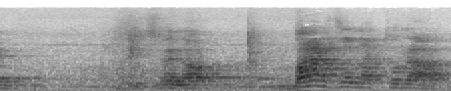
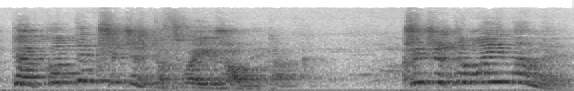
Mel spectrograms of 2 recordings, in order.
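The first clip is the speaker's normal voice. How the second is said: high, retold accusing cry; high-pitched, mildly upset reproach; reproachful son; 9 semitones higher than usual. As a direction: act out a son confronting his father. Son reproaches father in retold quarrel.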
